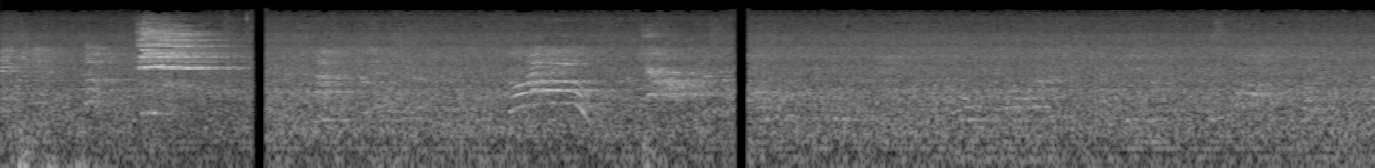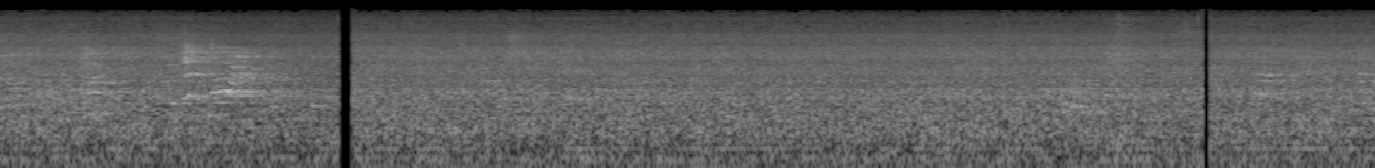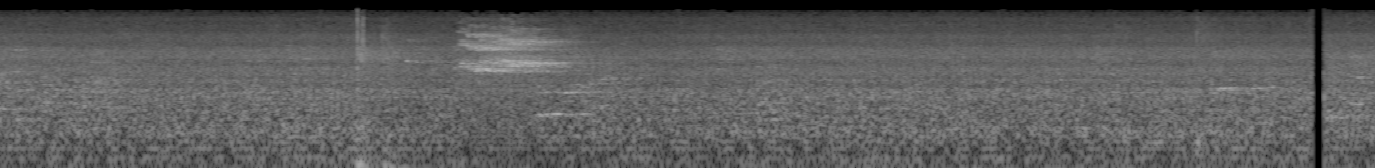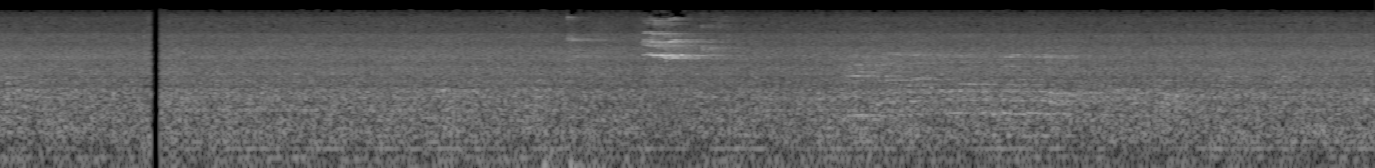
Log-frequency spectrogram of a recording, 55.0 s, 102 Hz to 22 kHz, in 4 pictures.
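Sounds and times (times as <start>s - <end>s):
gym hall background noise: 0.0s - 55.0s
low thump: 0.2s - 0.9s, 31.0s - 31.9s
brief high squeak: 1.4s - 2.5s, 32.0s - 33.3s, 46.9s - 48.5s.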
